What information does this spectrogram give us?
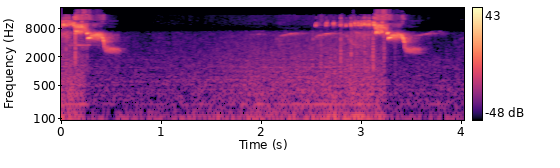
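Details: Female blue-black grassquit calling: a high, bright note sweeping steeply down and ending in a short buzzy tail, given twice about three seconds apart over a low rural hum.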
